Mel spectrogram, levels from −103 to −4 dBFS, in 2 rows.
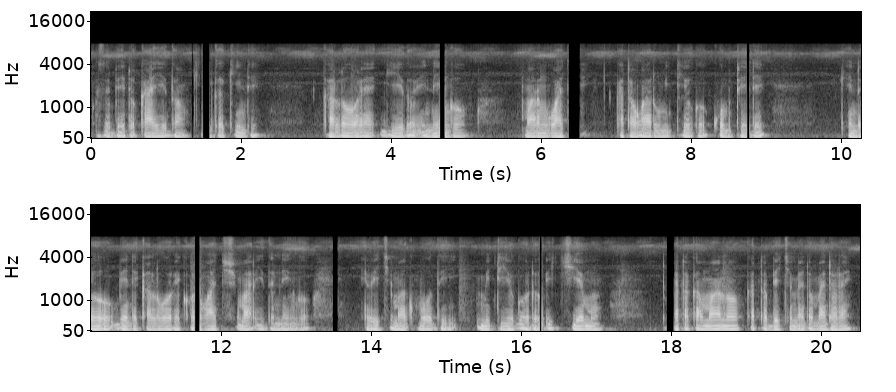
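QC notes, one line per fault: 1.34–1.65, 4.64–4.74, 6.36–6.61, 8.74–8.80, 11.64–11.78, 13.48–13.57, 16.24–16.33, 17.94–18.06 s: packet loss on an ADPCM call, with hard-edged silent gaps of 40 to 160 ms (the first scattered over about 240 ms). After each gap the G.722 decoder's predictor and step size are out of step with the sender's, so speech returns slightly distorted before settling.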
